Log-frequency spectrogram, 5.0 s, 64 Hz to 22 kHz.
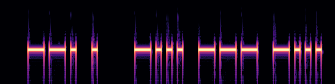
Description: Morse code, heard as a keyed tone, about 15 wpm, 700 Hz. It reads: GE BOB
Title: K1USN SST QSO Practice - 15wpm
